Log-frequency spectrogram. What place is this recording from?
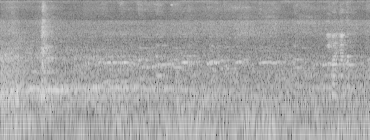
subway train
